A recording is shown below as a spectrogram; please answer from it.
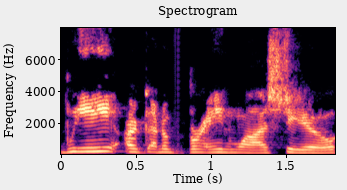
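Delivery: put-on gravelly, raspy voice. Retelling what a man at acupuncture school said in class, imitating his gravelly voice. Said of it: "he had this real gravelly voice".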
